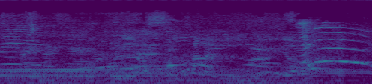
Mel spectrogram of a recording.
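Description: Chatter of several people's voices talking at once among passengers in a railway car.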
